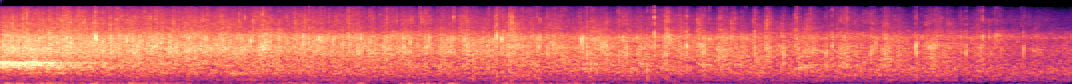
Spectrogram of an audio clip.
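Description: Audience applauding after a dance performance, the clapping slowly dying away.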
